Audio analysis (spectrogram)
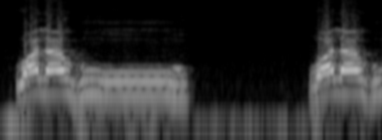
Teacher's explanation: ওয়ালাহু, ওয়াজর ওয়া, লাম জবর লা, হা উল্টা পেশ এক আলিফ লম্বা করতে হবে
